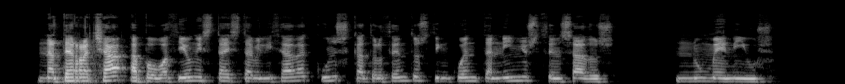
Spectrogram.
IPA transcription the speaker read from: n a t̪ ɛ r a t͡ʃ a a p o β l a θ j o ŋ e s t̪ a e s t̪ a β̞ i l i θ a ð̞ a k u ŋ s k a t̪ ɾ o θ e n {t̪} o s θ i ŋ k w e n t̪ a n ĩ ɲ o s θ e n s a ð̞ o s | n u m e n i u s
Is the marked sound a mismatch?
no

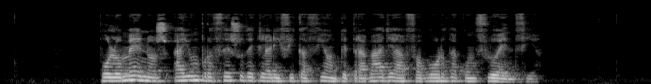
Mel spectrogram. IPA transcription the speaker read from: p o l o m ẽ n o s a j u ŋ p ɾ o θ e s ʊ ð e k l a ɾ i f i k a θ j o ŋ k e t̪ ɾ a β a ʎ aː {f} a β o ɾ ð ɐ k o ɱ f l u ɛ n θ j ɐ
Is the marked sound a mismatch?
no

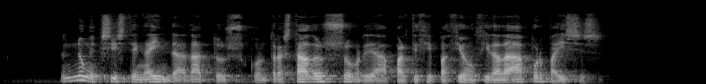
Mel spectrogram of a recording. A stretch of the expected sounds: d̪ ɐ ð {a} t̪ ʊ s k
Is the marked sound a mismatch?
no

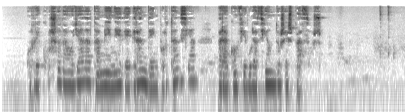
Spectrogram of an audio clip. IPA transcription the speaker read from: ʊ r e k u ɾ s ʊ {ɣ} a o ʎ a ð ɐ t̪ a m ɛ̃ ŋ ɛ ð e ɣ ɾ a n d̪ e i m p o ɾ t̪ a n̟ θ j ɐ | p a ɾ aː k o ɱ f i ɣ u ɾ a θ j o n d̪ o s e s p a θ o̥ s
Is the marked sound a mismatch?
yes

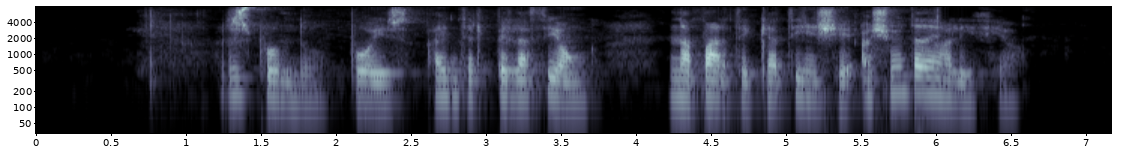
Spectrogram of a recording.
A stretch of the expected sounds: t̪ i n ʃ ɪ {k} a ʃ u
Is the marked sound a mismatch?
yes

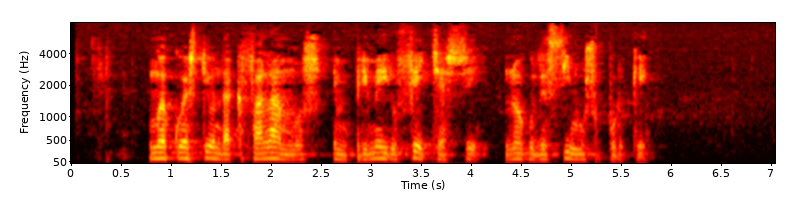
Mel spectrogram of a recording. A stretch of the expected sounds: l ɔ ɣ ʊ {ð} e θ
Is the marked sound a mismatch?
no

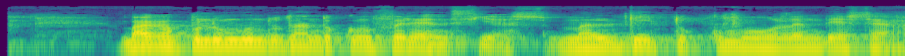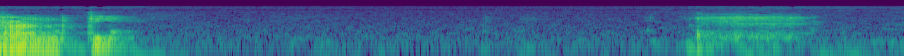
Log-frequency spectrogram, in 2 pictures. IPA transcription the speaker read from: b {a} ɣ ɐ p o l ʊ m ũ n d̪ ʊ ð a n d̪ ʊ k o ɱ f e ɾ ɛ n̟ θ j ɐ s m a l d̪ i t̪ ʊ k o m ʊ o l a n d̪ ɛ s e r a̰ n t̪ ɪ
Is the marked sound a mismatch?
no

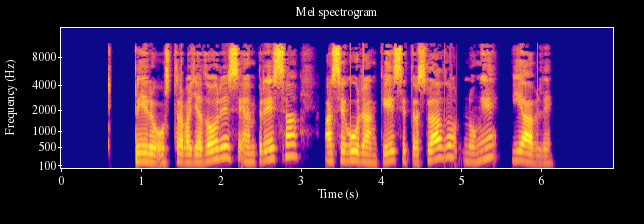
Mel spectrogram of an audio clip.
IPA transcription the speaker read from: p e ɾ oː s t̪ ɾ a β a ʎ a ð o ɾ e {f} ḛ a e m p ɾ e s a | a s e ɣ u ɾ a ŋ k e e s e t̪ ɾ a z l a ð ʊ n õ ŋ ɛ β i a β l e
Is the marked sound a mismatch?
yes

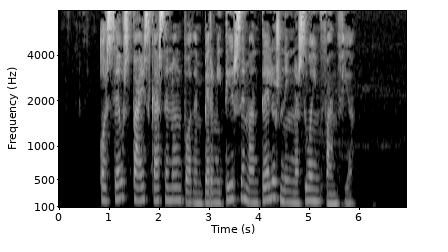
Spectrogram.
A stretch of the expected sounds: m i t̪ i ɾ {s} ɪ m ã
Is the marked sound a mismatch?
no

